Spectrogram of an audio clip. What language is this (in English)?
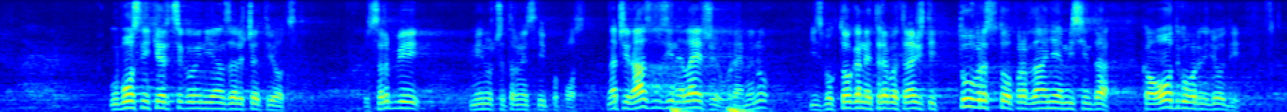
Serbian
